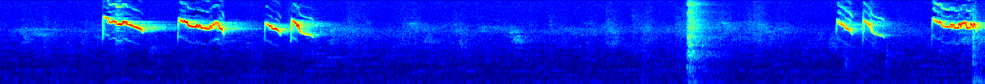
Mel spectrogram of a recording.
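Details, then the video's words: Buxtomi white-eye singing ngalas-style in the morning, with a few sharp, high downslurred whistles at the start, a long pause broken by one click, then more brief whistled notes. "BURUNG PLECI NGALAS DI PAGI HARI"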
